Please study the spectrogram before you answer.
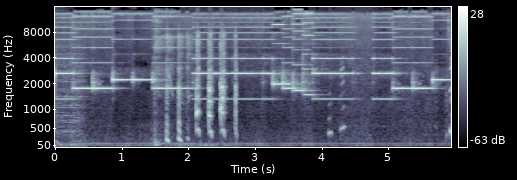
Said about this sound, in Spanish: es la canción de la lavadora, de mi lavadora. No. termino de lavar, toca esto.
